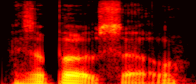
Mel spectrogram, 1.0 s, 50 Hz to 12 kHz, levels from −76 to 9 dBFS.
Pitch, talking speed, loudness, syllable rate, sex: 85 Hz, 185 wpm, -18 LUFS, 6.3 syllables/s, male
